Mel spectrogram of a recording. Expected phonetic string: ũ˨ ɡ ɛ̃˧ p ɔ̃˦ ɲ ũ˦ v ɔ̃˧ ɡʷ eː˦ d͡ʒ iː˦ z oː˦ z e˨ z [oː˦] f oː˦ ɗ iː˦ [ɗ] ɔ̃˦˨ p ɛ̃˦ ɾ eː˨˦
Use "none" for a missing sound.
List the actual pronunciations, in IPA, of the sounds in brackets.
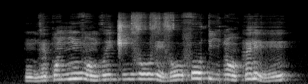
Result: oː˦, ɗ

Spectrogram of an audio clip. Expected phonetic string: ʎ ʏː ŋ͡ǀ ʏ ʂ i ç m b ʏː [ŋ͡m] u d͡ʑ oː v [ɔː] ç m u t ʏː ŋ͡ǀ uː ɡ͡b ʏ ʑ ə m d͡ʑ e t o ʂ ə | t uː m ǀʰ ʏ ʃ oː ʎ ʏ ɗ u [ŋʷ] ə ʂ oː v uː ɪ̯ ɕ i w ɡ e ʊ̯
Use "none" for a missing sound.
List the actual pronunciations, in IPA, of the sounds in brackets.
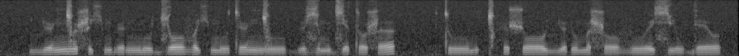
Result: ŋ͡m, əː, m

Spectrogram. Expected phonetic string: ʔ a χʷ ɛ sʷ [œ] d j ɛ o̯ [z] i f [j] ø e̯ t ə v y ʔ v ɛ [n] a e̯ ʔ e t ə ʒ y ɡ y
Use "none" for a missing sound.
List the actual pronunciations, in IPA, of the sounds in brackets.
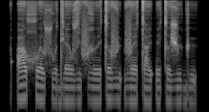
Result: œ, z, ɣ, t

